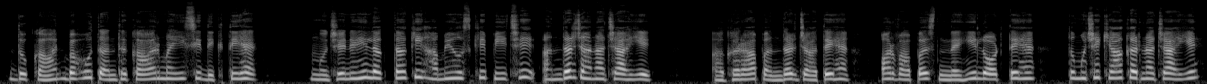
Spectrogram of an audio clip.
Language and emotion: Hindi, fearful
